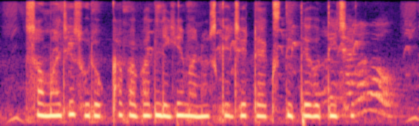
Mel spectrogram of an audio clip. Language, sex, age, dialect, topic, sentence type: Bengali, female, 18-24, Western, banking, statement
